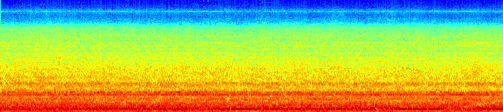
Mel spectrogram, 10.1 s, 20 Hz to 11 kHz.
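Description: Cabin noise of a Cessna 208 Grand Caravan in flight on final approach: its PT6A turboprop engine and propeller running steadily, a low hum with a steady higher whine above it.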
